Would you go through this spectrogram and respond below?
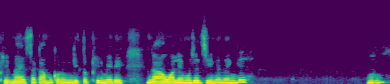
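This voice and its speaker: Woman, deferential and pleading, higher-pitched, fairly even delivery, private call with muffled sound. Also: moderate pace. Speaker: domestic worker on a call with employer. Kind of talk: private phone conversation. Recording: muffled, roomy phone call recording.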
